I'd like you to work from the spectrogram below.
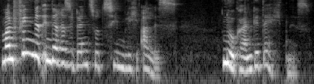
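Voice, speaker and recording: A woman's voice: high voice, very animated, normal speed. A woman playing a coy, pert young daughter who teases with pointed politeness in a comic radio drama. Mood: coy, teasing.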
